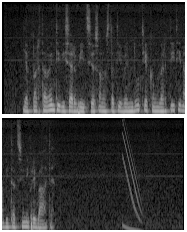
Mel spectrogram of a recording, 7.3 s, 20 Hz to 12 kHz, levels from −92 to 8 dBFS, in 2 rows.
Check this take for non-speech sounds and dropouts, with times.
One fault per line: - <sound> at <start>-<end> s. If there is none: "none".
- chirp at 6.1-6.5 s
